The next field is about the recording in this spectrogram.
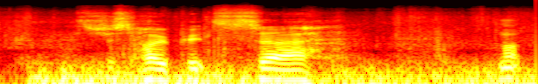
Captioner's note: none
